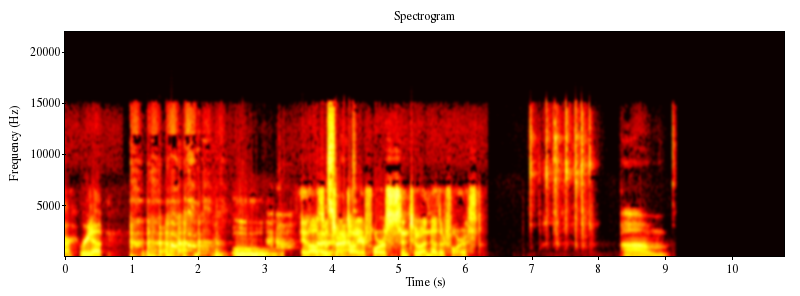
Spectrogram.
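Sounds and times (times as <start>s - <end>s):
speech: 0.0s - 6.3s, 8.4s - 9.1s
laughter: 1.0s - 4.4s
typing on a computer keyboard: 6.9s - 8.0s.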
